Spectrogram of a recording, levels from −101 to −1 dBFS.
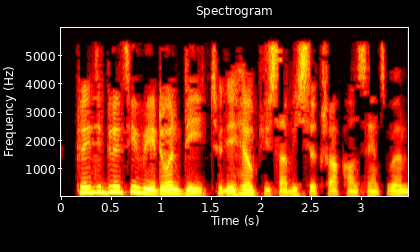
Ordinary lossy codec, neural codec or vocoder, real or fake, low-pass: MP3, 24 kbps; codec, 16 kHz, 1 kbps, X-Codec, HuBERT features, trained on LibriSpeech; fake; 5.4 kHz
